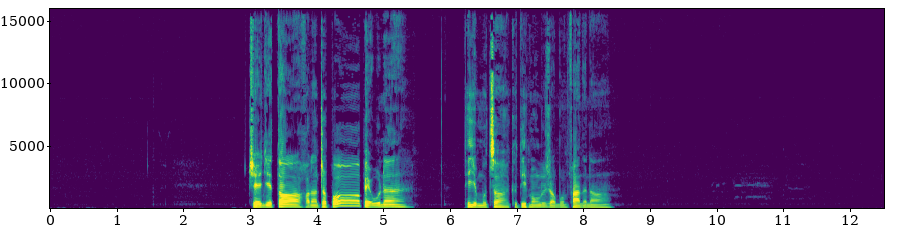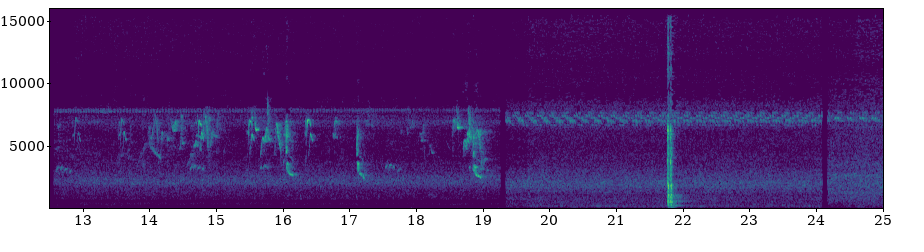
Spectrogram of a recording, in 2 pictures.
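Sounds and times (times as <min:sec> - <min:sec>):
small birds chirping: 0:12.6 - 0:19.8
steady hiss: 0:12.6 - 0:25.0.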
